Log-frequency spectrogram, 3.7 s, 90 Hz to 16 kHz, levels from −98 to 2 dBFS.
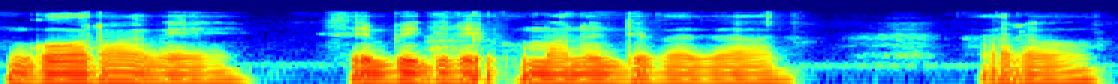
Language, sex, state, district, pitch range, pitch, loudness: Chakma, male, Tripura, Dhalai, 90-95 Hz, 90 Hz, -20 LUFS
